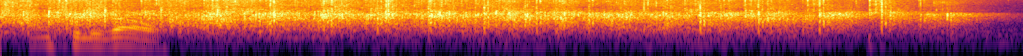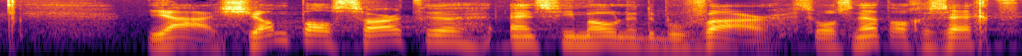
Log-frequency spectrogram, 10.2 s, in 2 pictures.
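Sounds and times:
crowd clapping: 0.0 - 5.1
speech: 0.2 - 1.0, 5.8 - 10.2.

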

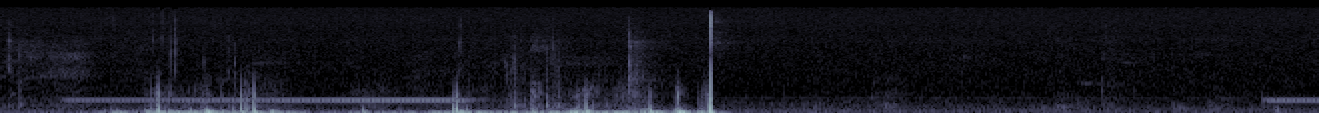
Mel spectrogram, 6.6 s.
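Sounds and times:
telephone ringback tone while calling a listener: 0.3 - 2.6, 6.3 - 6.5.

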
